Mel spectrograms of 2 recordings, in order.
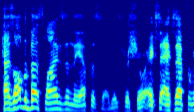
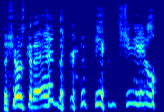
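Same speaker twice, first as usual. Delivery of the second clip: much higher, mock panicked child; a kid fretting the show will end; worried kid; 11 semitones higher than usual. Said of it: "You're like".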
